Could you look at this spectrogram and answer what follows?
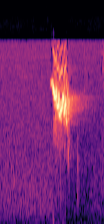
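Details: Baby parakeet kept as a pet, chattering in the morning, gives a single brief shrill tweet, high and slightly buzzy, clipped off quickly, in a quiet room.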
